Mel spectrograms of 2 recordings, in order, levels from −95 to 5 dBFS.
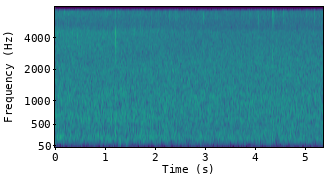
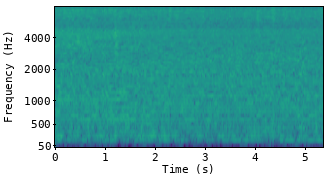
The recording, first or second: first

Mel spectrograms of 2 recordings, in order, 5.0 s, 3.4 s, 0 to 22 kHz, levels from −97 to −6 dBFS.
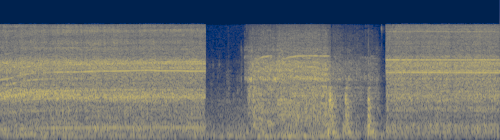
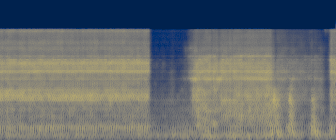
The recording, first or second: first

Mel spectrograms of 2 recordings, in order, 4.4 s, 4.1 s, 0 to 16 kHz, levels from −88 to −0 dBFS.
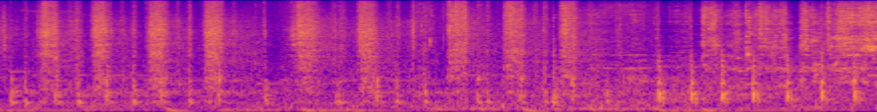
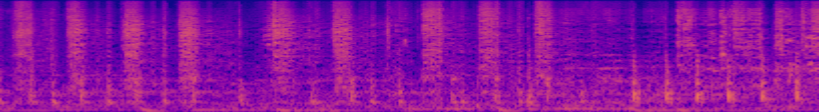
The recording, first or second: second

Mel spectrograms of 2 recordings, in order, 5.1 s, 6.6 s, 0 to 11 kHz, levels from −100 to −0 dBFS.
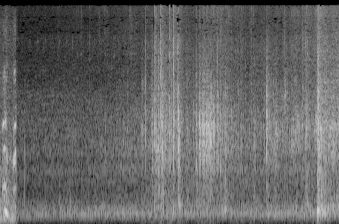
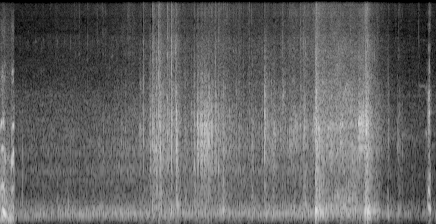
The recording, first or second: first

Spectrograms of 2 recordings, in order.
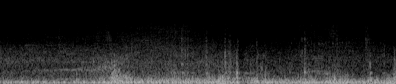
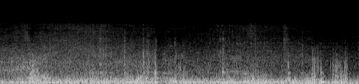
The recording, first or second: first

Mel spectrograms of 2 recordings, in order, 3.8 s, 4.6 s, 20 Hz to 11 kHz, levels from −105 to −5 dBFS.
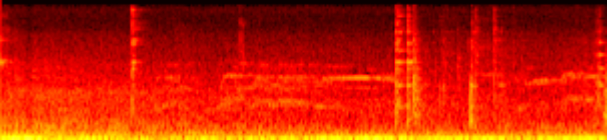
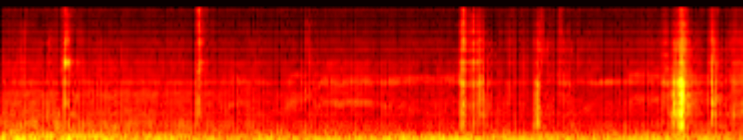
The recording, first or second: first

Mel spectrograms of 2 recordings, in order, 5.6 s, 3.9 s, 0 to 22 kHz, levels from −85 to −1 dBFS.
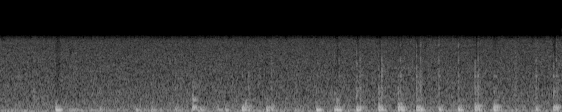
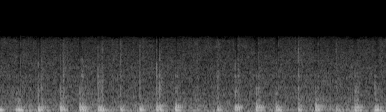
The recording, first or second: first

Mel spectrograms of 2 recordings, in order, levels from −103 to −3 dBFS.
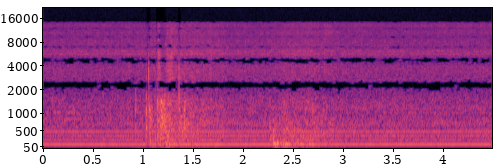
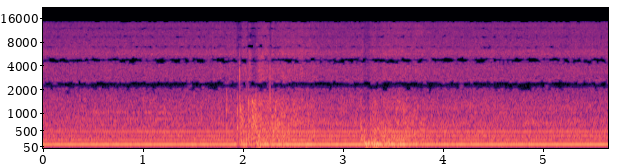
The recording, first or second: first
